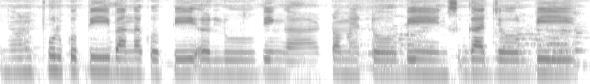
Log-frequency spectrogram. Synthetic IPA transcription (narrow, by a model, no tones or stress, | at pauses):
nɔnpʰulkopiband̪akopiəlubiŋɡaʈɔmeʈɔbinsɡad͡ʒɔɾbi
